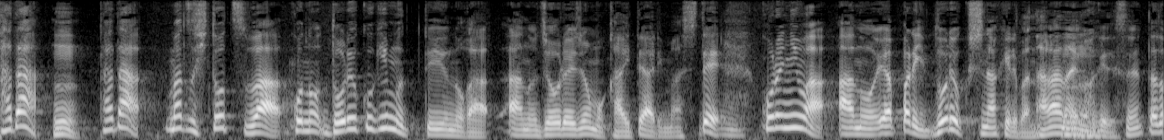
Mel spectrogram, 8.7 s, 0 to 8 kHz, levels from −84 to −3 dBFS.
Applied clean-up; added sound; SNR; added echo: none; none; none; none.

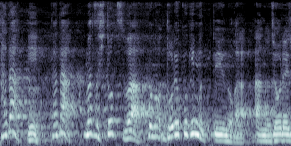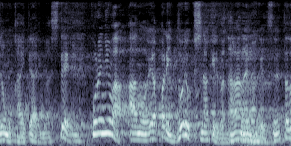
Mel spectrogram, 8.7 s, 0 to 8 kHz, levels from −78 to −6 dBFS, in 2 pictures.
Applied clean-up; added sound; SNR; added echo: none; none; none; reverberation time 2.3 s.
